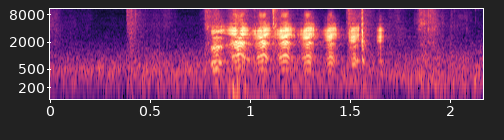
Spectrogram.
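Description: A goat bleating: one quick, quavering call that starts about a second in and lasts under a second.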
